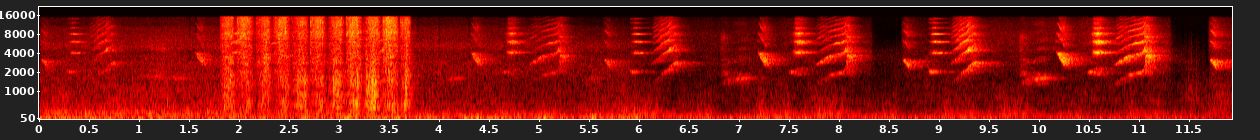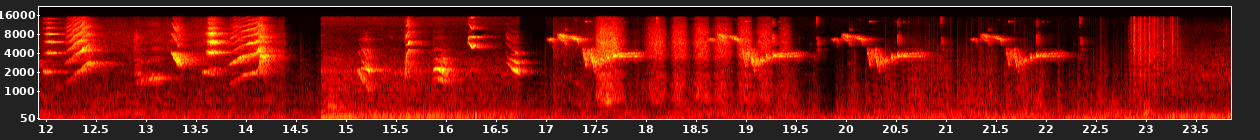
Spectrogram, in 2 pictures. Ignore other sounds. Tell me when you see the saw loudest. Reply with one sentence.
The loudest moment of the saw is at 3 seconds.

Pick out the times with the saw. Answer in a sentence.
You can hear the saw from 1.8 to 3.8 s and from 17.1 to 19.4 s.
